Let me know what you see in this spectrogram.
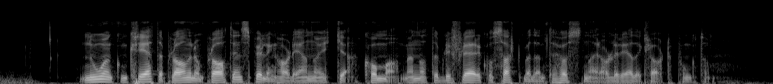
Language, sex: Norwegian, male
